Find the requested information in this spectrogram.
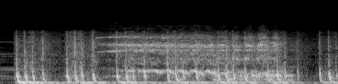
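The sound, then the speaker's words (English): Horse hooves clip-clop in a steady, brisk rhythm while a horse whinnies over them, loud, filling the whole few seconds with no voices; it is a horse sound effect. “I thought you were going to hit the horse sound effect.”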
